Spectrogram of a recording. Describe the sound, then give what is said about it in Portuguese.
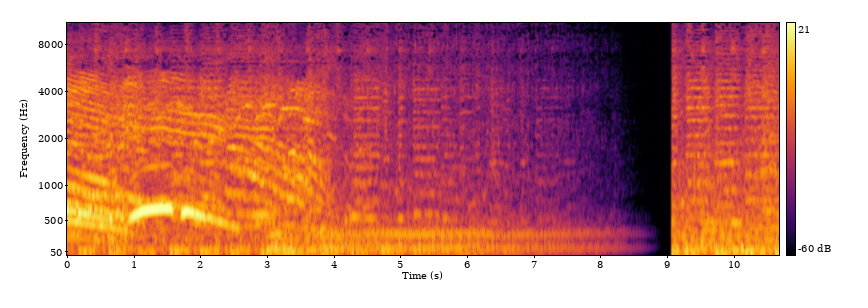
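A truck's engine rumbles steadily, then winds down and fades as Zacarias slows the truck to a halt in front of Sereia Nguva's house, leaving a brief silence. The opening seconds are busier, with warbling sounds over the motor. “Zacarias para o caminhão em frente à casa da Sereia Nguva.”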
